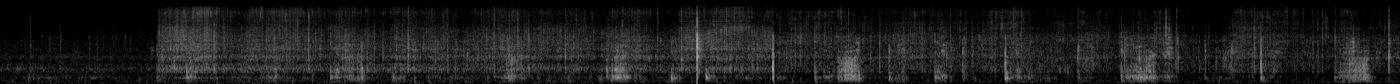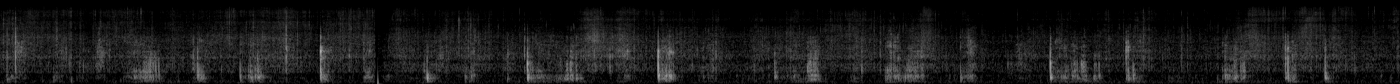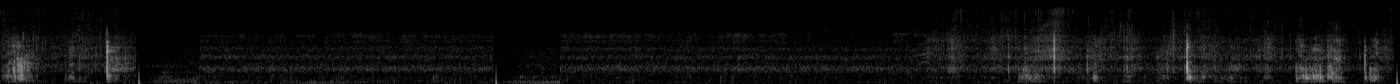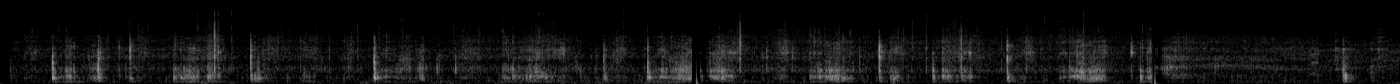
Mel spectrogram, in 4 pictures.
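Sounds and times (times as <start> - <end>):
onions sizzling in clay pot: 0.0 - 29.4, 30.0 - 33.0, 33.6 - 56.0
spoon scraping pot: 1.6 - 29.4, 37.3 - 53.6.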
